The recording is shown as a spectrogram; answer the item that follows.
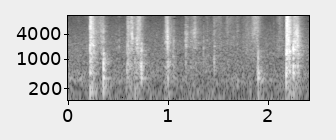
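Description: A deck of tarot cards being shuffled by hand, cards dropped from one hand onto the other in a few short, irregular slaps.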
